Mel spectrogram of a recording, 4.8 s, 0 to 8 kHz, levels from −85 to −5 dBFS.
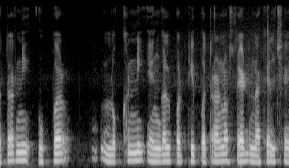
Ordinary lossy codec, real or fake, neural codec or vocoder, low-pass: none; real; none; 7.2 kHz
